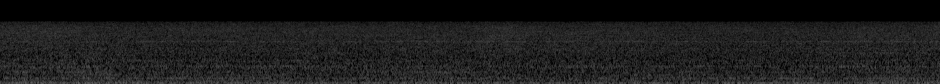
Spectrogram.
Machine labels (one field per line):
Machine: fan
